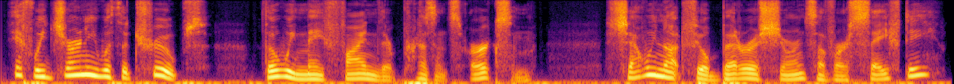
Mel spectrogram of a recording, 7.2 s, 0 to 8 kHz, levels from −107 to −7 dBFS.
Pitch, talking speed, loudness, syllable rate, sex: 140 Hz, 185 wpm, -17 LUFS, 5.6 syllables/s, male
